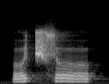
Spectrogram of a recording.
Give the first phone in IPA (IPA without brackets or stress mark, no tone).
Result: o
